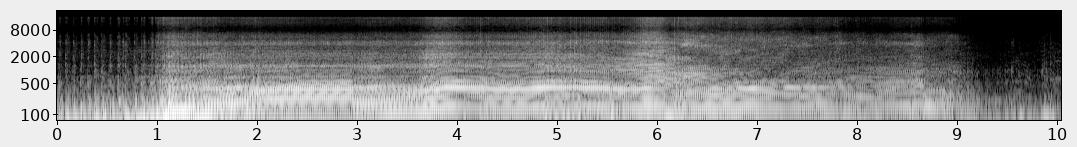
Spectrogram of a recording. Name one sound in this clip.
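Tyres squeal and spin in a burnout on asphalt.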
